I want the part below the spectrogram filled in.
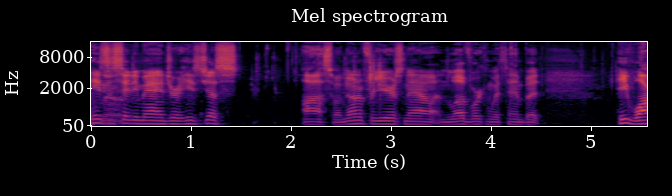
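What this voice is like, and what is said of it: Usual voice. Nothing is said of it.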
